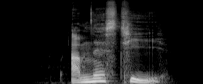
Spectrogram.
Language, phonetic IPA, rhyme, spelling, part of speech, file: German, [amnɛsˈtiː], -iː, Amnestie, noun, De-Amnestie.ogg
- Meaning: amnesty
